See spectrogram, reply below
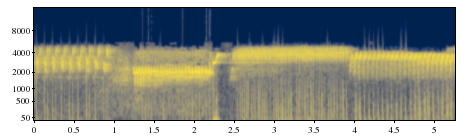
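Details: Male Timbrado canary in a breeding cage, singing to a newly introduced hen that shows no response; continuous metallic rolling trills at steady high pitch, shifting between several trill types with a brief break midway.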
